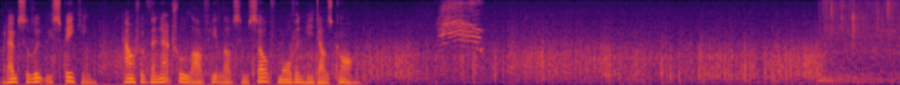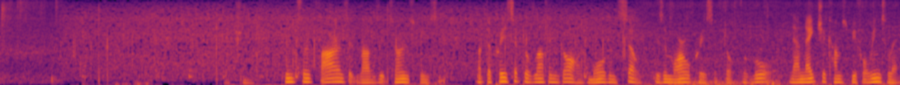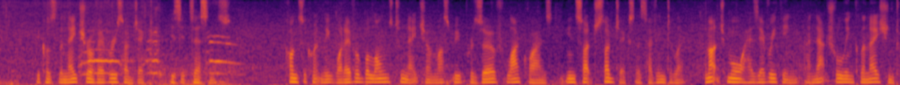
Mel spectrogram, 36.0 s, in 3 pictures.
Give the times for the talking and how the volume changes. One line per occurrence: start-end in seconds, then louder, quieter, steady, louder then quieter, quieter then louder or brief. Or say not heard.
0.0-4.8 steady
15.0-35.9 steady.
